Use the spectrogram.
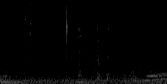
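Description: Quiet, sparse computer mouse clicks while working in 3D modeling software, a few light isolated clicks with one sharper, louder click near the middle against a faint room hum.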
